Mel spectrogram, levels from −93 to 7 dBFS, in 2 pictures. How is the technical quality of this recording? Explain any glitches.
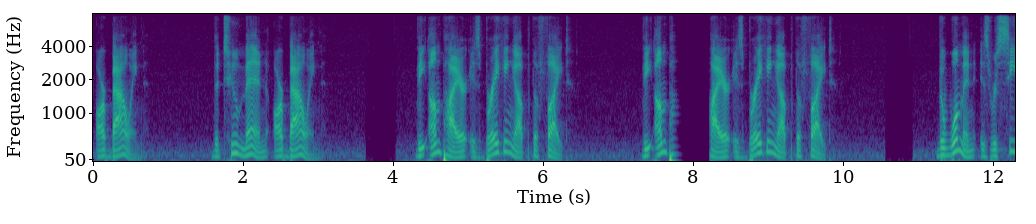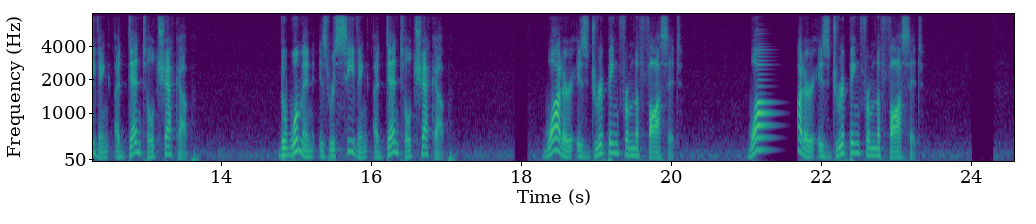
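The recording has two kinds of glitch, both typical of audio sent over a call link whose band stops at 8 kHz, which fits a wideband codec such as G.722 at 64 kbps.

Call audio freezes at 7.74–8.26 s and 21.18–21.73 s. These were likely caused by late packets draining the jitter buffer. The receiver stretched the last sound into a fading buzz, then near silence (about 0.38 s and 0.17 s of it). When the audio resumes, nothing is lost, but each freeze inserts roughly half a second of delay.

Jitter buffer speed-ups occur at 14.80–17.05 s (about 4% faster) and 20.96–21.17 s (about 17% faster). With surplus audio queued, the buffer trimmed many tiny pitch-period slices, about 100 ms and 40 ms in total, so the sound runs quicker at an unchanged pitch, and the second one sounds rushed.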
